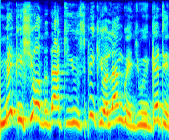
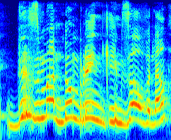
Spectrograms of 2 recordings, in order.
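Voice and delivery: laughing retort; 6 semitones higher, slower than usual. Retold or imitated. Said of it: "I was like".

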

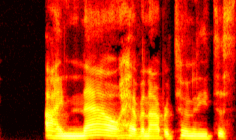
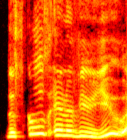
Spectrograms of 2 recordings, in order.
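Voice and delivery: incredulous; 12 semitones higher, 5 dB louder than usual. Retold or imitated. Echoing assumption that schools interview.

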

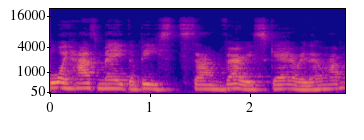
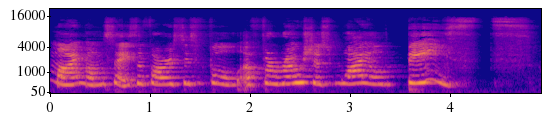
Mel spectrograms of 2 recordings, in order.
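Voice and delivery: put-on high, loud child voice; alarmed boy; 11 semitones higher, 6 dB louder than usual. A narrator's reading. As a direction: warn like a frightened little boy. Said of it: "declared the boy".

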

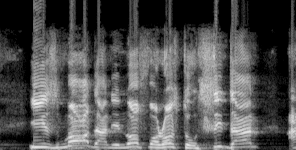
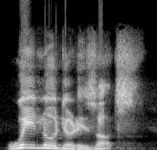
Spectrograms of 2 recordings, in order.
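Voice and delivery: ordinary delivery

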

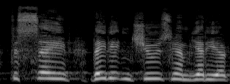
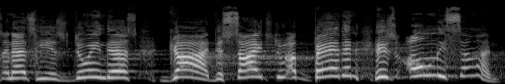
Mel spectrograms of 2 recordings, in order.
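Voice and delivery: higher, louder preacher's cry; full-force pulpit climax; fiery preaching; 5 semitones higher, 3 dB louder than usual. Acted. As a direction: build the crucifixion to a shout.

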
